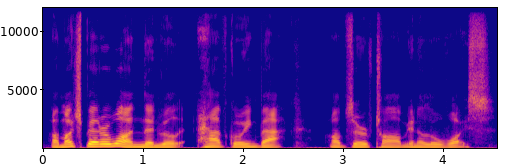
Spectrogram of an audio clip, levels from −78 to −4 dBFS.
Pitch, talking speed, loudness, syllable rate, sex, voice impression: 135 Hz, 200 wpm, -18 LUFS, 5.2 syllables/s, male, masculine, middle-aged, powerful, slightly hard, nasal, intellectual, sincere, calm, slightly friendly, wild, lively, strict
